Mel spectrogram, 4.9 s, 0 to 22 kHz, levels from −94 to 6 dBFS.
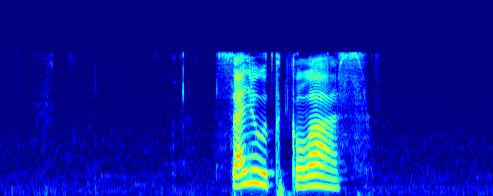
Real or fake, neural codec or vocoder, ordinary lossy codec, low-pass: fake; codec, 16 kHz, 16 kbps, FreqCodec, larger model; none; 7.2 kHz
